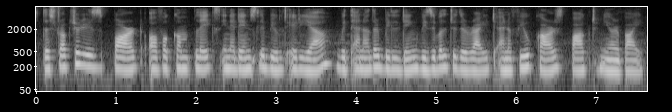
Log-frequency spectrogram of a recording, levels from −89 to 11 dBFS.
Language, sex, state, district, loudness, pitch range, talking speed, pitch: English, female, Sikkim, Gangtok, -19 LUFS, 165-185 Hz, 195 wpm, 175 Hz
